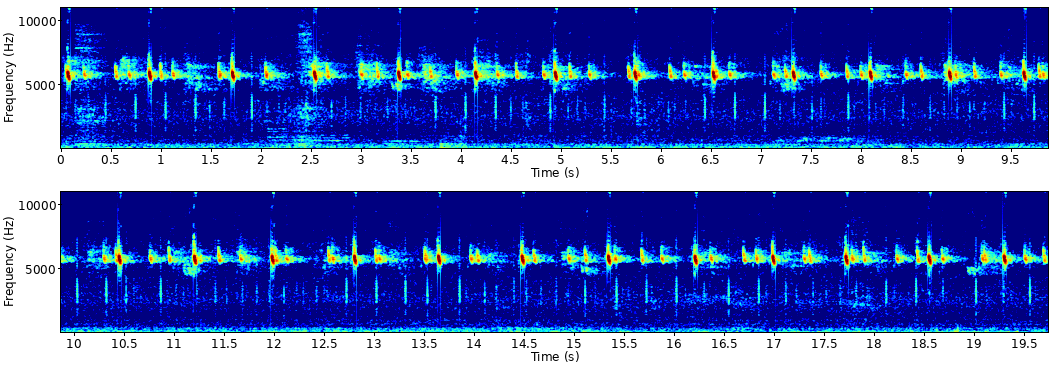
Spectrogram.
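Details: Steady cricket chirping, a relaxing sound of nature: bright, high chirps pulse at a regular pace of roughly one per second throughout, above a quiet low rumble and a brief faint sound early on.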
